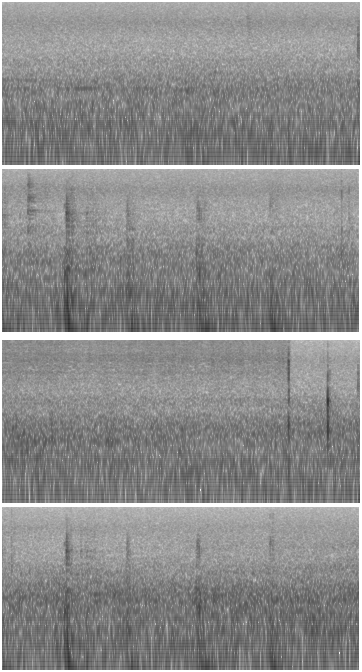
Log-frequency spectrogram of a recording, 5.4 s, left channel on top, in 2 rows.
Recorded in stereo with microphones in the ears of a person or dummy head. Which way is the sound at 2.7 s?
Centre (ahead or behind).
